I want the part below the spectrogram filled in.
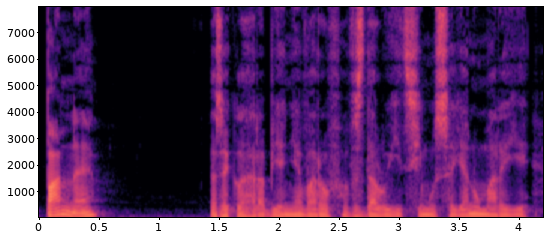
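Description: A man with a very low voice narrates a literary audiobook. He tells the story in a steady, formal way. The delivery is even and unhurried.

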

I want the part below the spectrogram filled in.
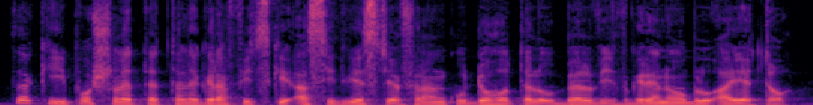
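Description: A man's voice: mid-range voice, darkish tone, voice pushed up, natural voice. Man doing a grumbling nervous little code-breaker. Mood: brusque. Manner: grumbling, brusque.

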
